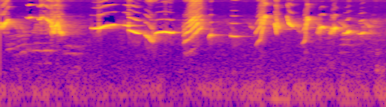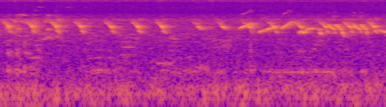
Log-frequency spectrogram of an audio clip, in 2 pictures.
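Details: White-rumped shama singing to stimulate other birds, loud varied whistles and trills at first, then a long run of soft, evenly spaced chirps fading away.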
